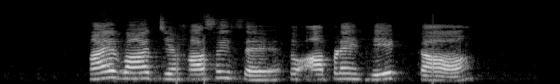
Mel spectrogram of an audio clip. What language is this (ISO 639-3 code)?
kvx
